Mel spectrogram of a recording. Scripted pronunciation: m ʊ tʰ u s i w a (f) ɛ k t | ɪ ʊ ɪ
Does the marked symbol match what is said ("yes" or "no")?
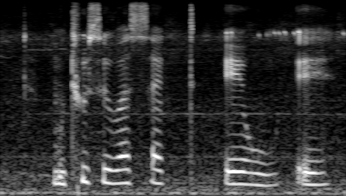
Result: no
